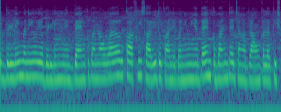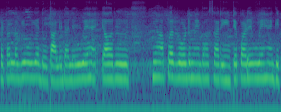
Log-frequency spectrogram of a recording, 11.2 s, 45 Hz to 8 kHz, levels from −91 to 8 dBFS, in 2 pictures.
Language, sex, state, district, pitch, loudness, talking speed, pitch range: Hindi, female, Bihar, Jamui, 210 Hz, -25 LUFS, 245 wpm, 205-220 Hz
